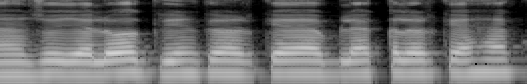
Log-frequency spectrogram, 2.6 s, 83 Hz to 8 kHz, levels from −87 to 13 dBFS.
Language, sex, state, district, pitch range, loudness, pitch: Hindi, male, Haryana, Rohtak, 145-150 Hz, -16 LUFS, 150 Hz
